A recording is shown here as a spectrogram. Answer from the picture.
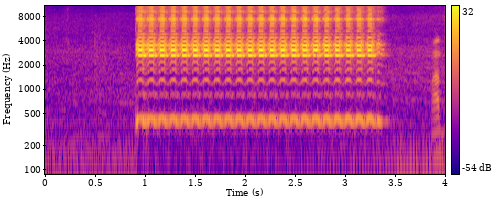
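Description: Scooter's electric disc horn sounding through a stutter (intermittent) relay module: one blast of about two and a half seconds, starting about a second in, chopped into rapid even pulses, about eight a second. The stuttering beep is the module's intended effect, showing that it is wired correctly.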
